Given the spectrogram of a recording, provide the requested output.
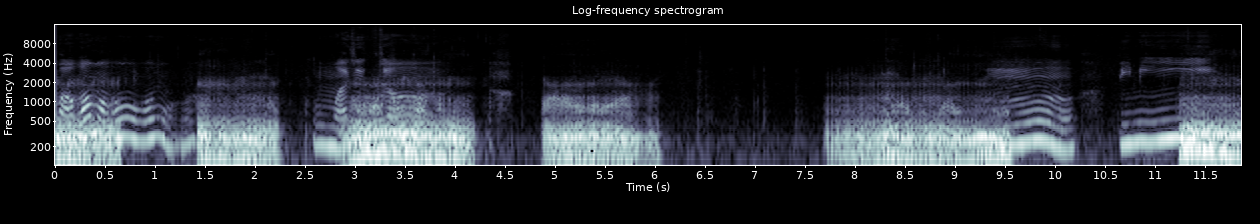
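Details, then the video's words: Scared Dachshund growling over a homemade treat: rough, low rumbling growls in bursts of one to two seconds separated by short silences, with rising and falling whiny tones near the end. "닥스훈트 수제간식 먹으려고 으르렁 Dachshund"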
